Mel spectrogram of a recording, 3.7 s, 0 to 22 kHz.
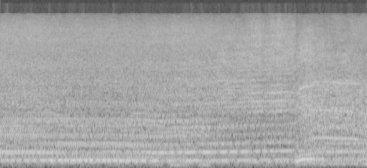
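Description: Race cars in Automobilista 2 during a close championship-deciding battle, engines droning at steady high pitch, then a sudden shift near the end as one car changes gear, heard without talk.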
